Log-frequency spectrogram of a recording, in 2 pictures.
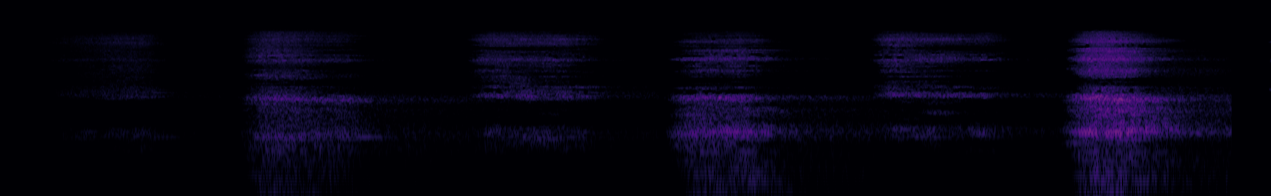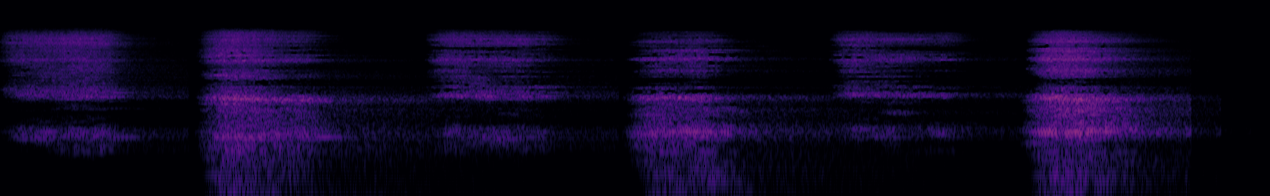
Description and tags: Ghostly breathing. Starts quiet, but gets progressively louder before suddenly stopping.
creepy, ghostly, breathing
